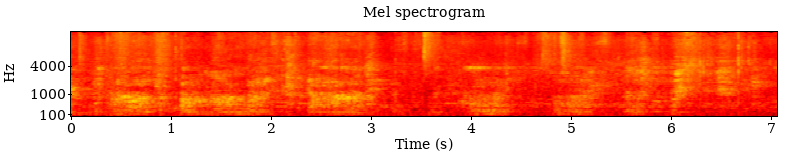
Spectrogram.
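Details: Cross-bred dog, golden retriever with Belgian Malinois, making rough growling grumbles and throaty barks in repeated bursts of about a second, with human speech and light knocks in the background.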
